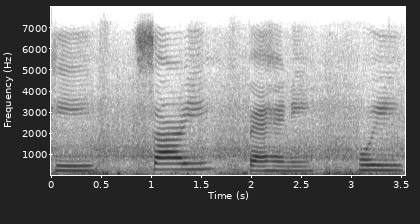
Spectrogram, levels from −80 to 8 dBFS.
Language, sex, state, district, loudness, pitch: Hindi, female, Chandigarh, Chandigarh, -16 LUFS, 225 Hz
